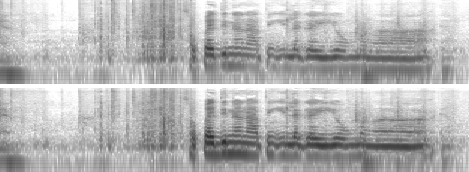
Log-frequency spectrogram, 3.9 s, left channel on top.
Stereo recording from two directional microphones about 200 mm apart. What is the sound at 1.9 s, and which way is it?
Speech, 45° right (ahead or behind).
